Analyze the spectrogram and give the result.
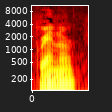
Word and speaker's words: Granor: Is that how you say it? G-R-A-N-O-R? Is it Granor? – Yes, that's right.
